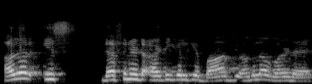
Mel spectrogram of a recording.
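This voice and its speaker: A man's voice: high-pitched, normal speed. Man, English grammar teacher, classroom lecture, dull lo-fi recording. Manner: explains step by step, asks the class questions.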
